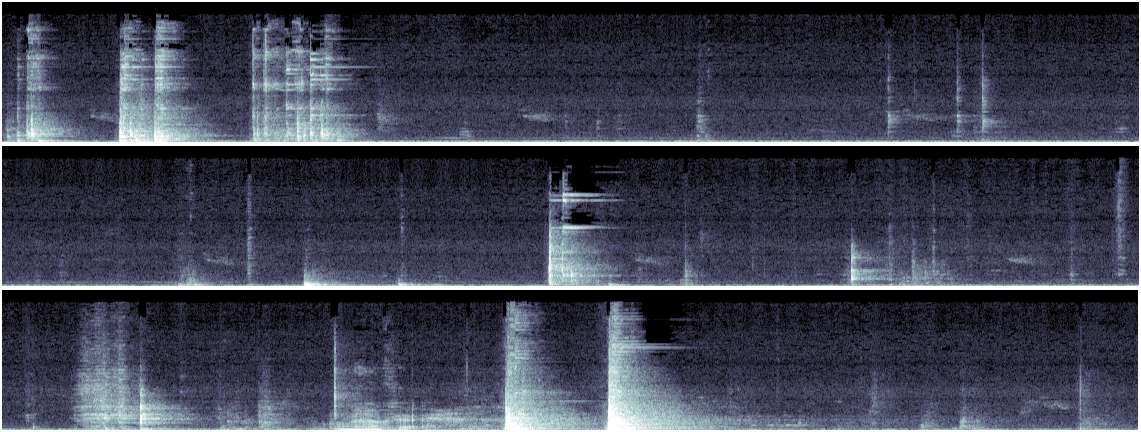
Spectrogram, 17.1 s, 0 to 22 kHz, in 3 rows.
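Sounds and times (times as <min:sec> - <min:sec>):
loud knock: 0:13.9 - 0:15.0.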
